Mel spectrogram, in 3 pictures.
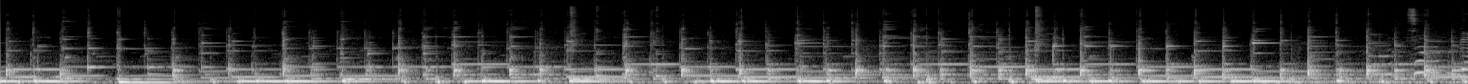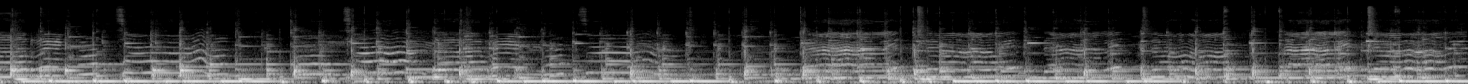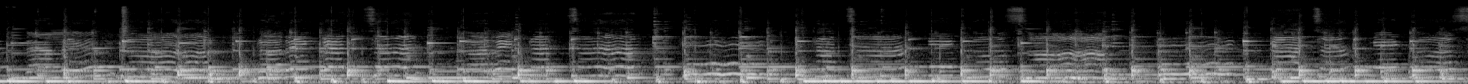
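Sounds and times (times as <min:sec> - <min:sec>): hand drums beating: 0:00.0 - 0:44.0
tuned metal percussion: 0:00.0 - 0:44.0
woman singing: 0:10.4 - 0:44.0.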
